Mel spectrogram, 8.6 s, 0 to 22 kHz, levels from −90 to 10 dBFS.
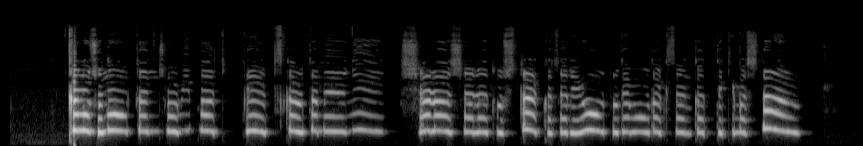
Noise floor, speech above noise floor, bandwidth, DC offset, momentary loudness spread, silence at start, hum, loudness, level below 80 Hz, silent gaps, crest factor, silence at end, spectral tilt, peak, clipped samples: -69 dBFS; 46 dB; 10 kHz; under 0.1%; 14 LU; 0.7 s; none; -23 LUFS; -58 dBFS; none; 24 dB; 0.65 s; -4 dB/octave; 0 dBFS; under 0.1%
